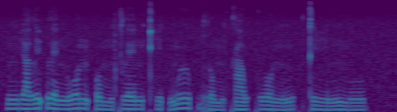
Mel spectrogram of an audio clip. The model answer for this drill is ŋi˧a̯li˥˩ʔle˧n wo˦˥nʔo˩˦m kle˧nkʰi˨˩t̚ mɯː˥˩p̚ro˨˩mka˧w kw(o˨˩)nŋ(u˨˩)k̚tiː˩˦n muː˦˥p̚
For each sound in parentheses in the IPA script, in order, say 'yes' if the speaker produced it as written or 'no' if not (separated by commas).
yes, yes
